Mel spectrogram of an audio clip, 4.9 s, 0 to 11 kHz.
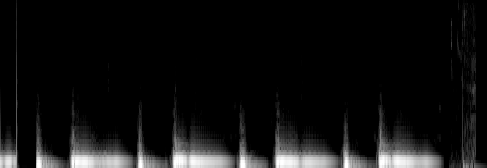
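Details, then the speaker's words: Low, musical cooing murmur after each beat at about 59 per minute: a cooing dove murmur of aortic regurgitation caused by rupture of an aortic cusp. "rupture of an aortic cusp can result in a cing dove murmur this type of murmur has a unique auditory signature"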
